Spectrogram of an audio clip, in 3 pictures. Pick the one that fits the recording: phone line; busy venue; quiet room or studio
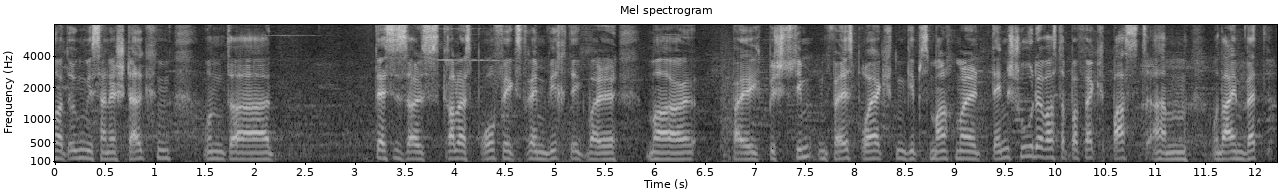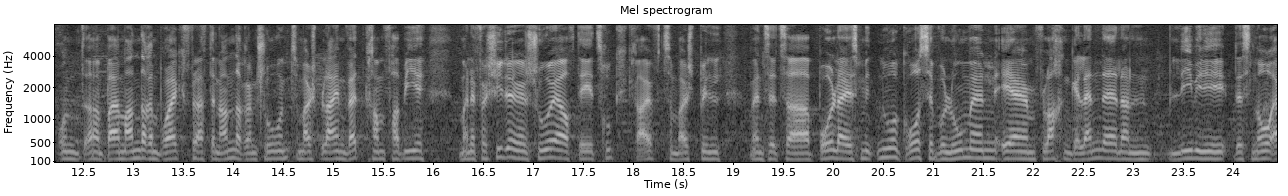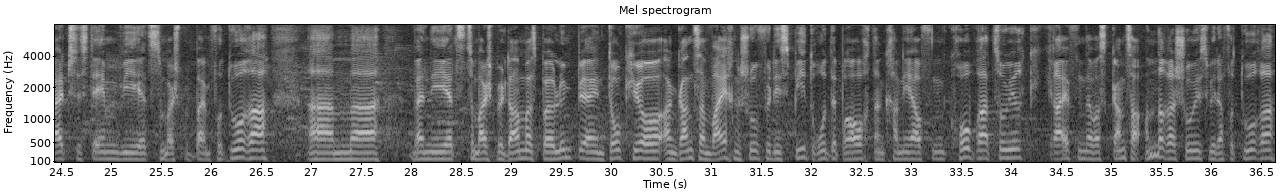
busy venue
